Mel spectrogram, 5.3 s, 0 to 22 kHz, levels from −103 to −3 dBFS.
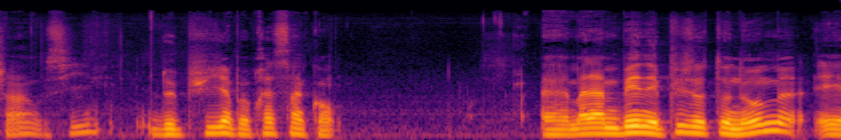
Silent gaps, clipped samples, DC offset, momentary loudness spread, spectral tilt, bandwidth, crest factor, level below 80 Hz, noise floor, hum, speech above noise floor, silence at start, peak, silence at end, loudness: none; under 0.1%; under 0.1%; 18 LU; -8 dB/octave; 16 kHz; 16 dB; -64 dBFS; -61 dBFS; none; 37 dB; 0 s; -8 dBFS; 0 s; -24 LUFS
